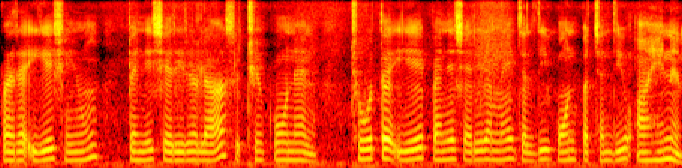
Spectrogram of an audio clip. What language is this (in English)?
Sindhi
